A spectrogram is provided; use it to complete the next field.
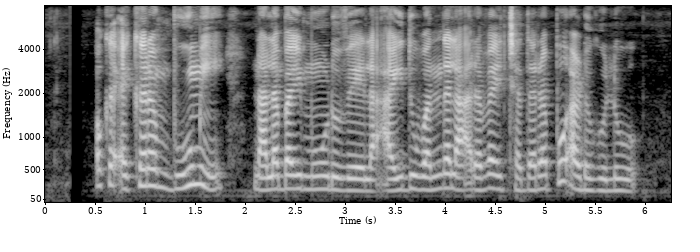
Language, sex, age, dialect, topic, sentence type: Telugu, female, 31-35, Utterandhra, agriculture, statement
